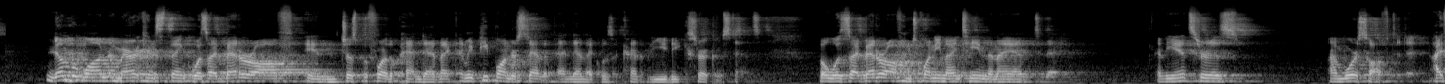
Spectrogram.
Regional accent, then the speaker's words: Mexico City, Mexico; English is a second language; I grew up in Mexico City. This fact of my biography that people don't often know. My family was from Mexico.

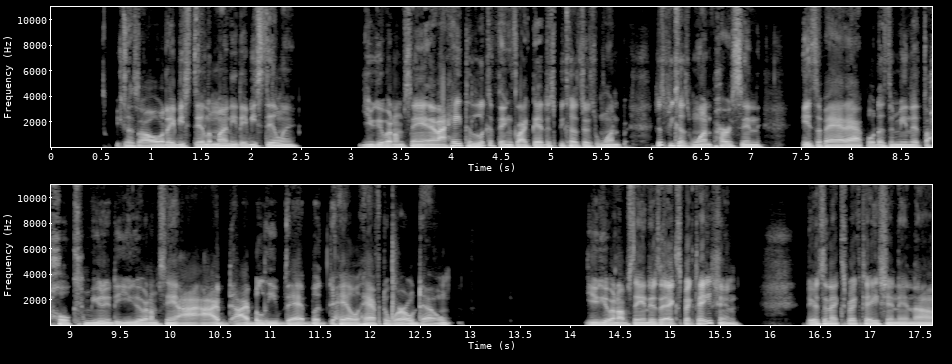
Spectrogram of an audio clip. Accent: Trenton, New Jersey, United States; she's from Trenton, New Jersey, and that is my hometown.

